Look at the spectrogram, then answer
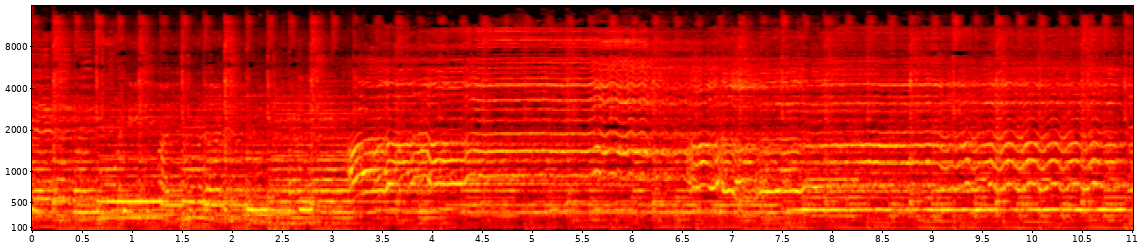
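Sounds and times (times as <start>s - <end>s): instrumental accompaniment: 0.0s - 11.0s
woman singing into a microphone: 0.0s - 11.0s.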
